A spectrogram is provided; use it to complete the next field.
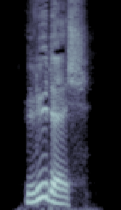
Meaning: Ludian, Ludic (of the Ludic language, spoken in northwest Russia)
- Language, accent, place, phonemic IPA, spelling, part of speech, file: German, Germany, Berlin, /ˈlyːdɪʃ/, lüdisch, adjective, De-lüdisch.ogg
